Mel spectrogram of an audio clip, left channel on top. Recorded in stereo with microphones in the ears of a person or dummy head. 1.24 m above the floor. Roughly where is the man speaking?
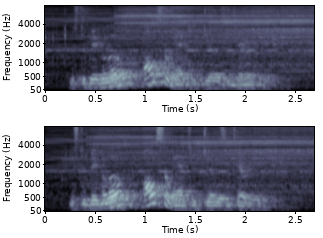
Right.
